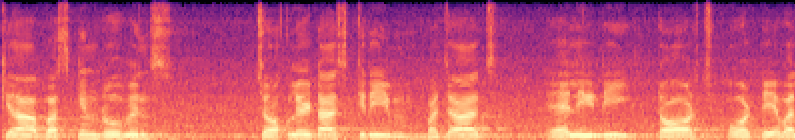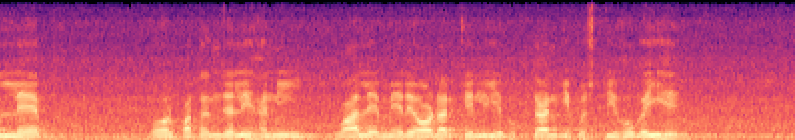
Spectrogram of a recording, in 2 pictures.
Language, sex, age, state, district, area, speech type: Hindi, male, 30-45, Madhya Pradesh, Hoshangabad, rural, read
